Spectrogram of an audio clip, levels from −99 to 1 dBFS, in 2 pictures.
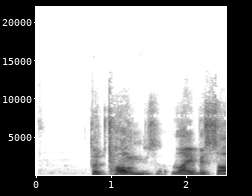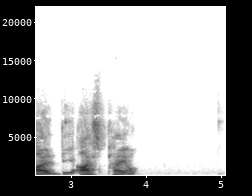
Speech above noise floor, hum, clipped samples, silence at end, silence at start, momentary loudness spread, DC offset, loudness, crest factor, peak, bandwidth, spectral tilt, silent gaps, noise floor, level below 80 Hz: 60 dB; none; under 0.1%; 1.2 s; 0.75 s; 15 LU; under 0.1%; -24 LUFS; 20 dB; -6 dBFS; 11 kHz; -5 dB/octave; none; -84 dBFS; -72 dBFS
